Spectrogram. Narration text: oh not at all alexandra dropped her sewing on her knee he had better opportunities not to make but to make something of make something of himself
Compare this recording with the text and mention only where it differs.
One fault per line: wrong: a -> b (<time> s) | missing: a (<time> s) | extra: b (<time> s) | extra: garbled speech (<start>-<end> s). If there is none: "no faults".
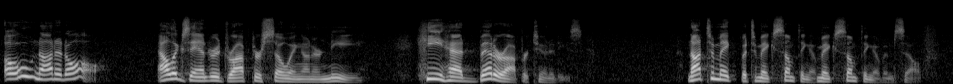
no faults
